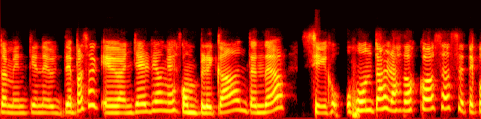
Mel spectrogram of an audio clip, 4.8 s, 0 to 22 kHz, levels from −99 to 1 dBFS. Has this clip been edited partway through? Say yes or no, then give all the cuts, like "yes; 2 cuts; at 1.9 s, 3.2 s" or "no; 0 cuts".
yes; 3 cuts; at 1.0 s, 1.8 s, 3.0 s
